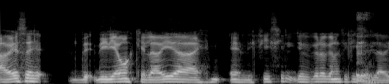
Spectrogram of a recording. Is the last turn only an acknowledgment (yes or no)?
yes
